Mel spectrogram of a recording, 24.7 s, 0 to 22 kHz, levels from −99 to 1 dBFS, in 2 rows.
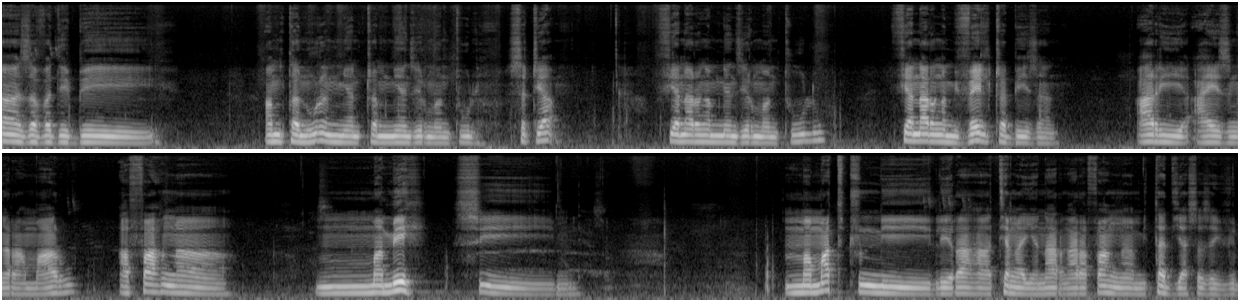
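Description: No technical faults are audible.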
